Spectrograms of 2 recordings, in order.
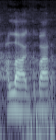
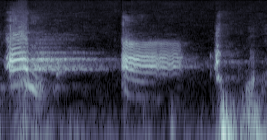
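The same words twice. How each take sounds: First: Said in the usual way. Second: Repeated takbir shout. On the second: Retold or imitated. Preacher imitating a Malay worshipper's anxious repeated takbir, shouted. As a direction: shout it like someone redoing the takbir. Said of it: "Orang Melayu nak qasad".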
